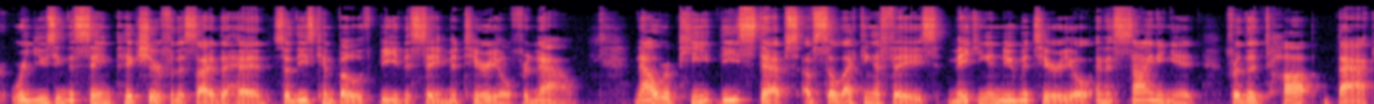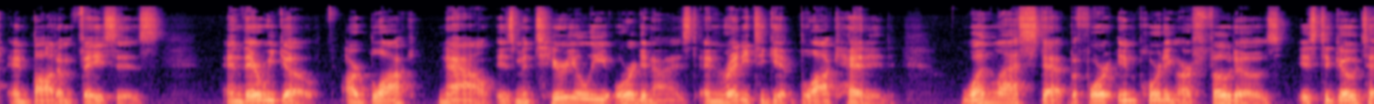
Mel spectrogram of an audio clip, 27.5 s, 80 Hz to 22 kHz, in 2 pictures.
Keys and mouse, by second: 1.5 middle click, 5.7 middle click, 6.4 click, 7.9 click, 8.5 click, 8.9 click, 9.2 click, 10.3 click, 10.4-11.5 drag, 12.3 middle drag, 12.5 middle click, 12.7 click, 12.8 middle click, 13.6 click, 13.8 middle drag, 15.2 click, 15.7 click, 16.1 middle click, 16.2 click, 16.6 middle click, 17.1 click, 17.3 click, 17.5 click, 17.7 t, 18.0 click, 18.3 middle click, 19.2 middle click, 20.1-20.8 middle drag, 21.2 click, 21.7 click, 21.8-22.7 middle drag, 27.3 click.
